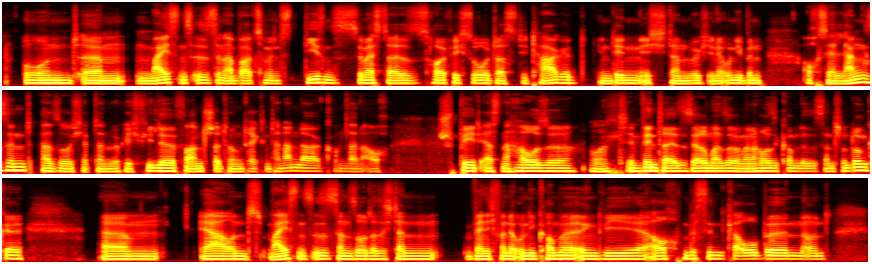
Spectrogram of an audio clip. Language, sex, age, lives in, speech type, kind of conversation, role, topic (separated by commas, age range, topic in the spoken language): German, male, 20-24, Germany, conversation, advice, user, Wie kann ich meine tägliche Selbstdisziplin langfristig aufrechterhalten?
